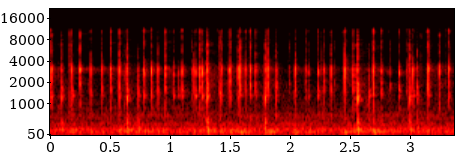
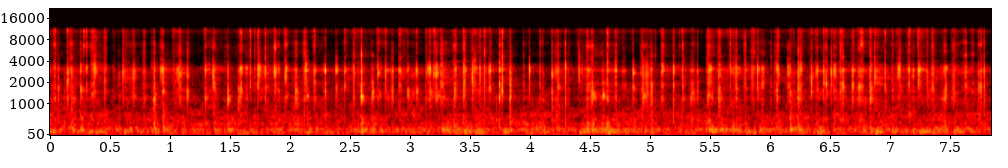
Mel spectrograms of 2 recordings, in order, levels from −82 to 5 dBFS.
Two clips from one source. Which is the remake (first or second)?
second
